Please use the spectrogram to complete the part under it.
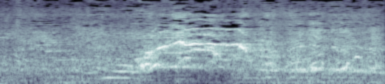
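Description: A young woman shrieks in surprise.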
